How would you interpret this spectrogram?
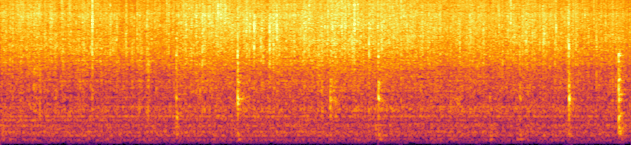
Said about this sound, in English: Well, onions on stove.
